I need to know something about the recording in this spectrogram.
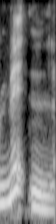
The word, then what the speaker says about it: MiTN: that is called the Michigan transparency Network or Mitten as we pronounce it and um uh Mitten is a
